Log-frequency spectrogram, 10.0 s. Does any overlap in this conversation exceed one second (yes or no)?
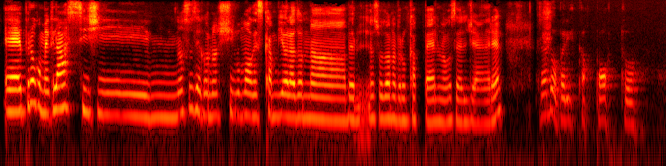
no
